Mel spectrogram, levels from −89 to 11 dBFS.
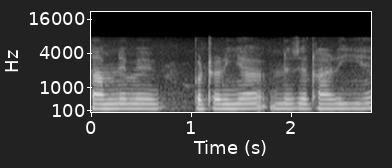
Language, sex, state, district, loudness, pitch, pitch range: Hindi, female, Bihar, Vaishali, -16 LUFS, 185 Hz, 185-190 Hz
